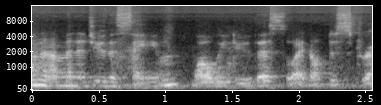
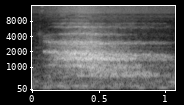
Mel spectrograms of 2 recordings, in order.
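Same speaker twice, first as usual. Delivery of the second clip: long sighing breath out; slow, releasing sigh; audible exhale. Shown as a demonstration. Demonstrates letting the breath out.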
